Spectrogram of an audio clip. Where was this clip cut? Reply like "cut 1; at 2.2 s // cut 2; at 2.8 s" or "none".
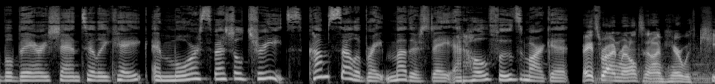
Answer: cut 1; at 5.7 s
